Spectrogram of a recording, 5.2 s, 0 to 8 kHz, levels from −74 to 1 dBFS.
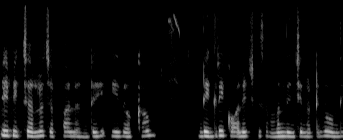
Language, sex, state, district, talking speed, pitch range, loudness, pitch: Telugu, female, Telangana, Karimnagar, 105 wpm, 235-255 Hz, -28 LUFS, 240 Hz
